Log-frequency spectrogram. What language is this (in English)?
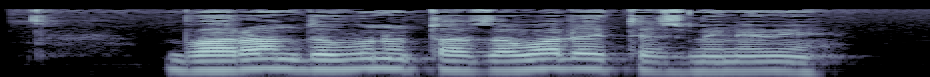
Pashto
